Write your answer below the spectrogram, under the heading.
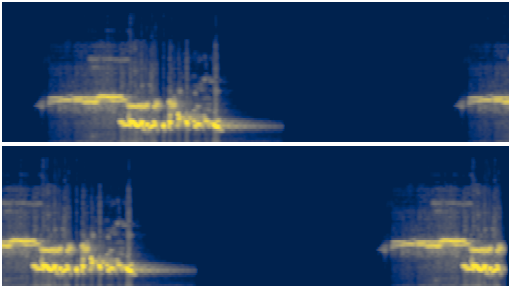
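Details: A sparrow repeats its call three times roughly every four seconds: a piercing high whistle leading into a quick, jumbled chattering twitter, with silence between.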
